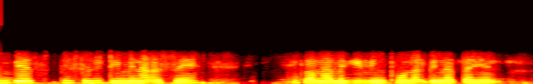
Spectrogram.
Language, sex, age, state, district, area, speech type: Santali, female, 18-30, Jharkhand, Seraikela Kharsawan, rural, conversation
